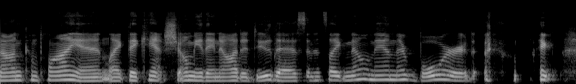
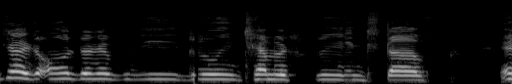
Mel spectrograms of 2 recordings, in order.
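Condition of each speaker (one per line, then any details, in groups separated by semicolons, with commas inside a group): No condition
Cerebral palsy; childhood speech delay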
